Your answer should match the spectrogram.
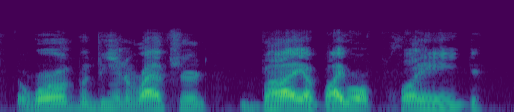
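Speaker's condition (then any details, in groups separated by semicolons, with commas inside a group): Cerebral palsy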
